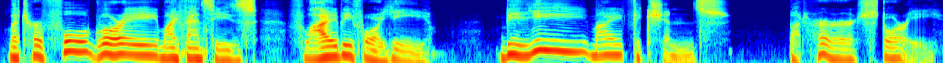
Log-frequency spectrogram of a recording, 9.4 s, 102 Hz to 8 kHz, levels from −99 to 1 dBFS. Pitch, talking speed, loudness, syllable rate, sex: 160 Hz, 95 wpm, -22 LUFS, 2.9 syllables/s, male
